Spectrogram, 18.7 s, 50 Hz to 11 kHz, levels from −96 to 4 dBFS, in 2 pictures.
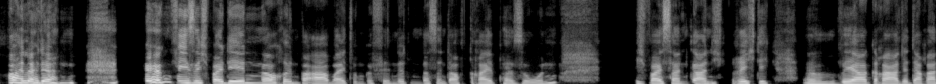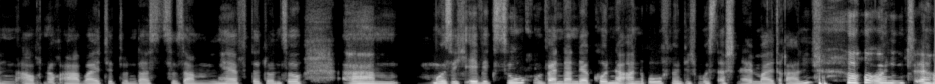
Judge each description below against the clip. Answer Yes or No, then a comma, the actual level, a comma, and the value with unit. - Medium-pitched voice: No, high, 200 Hz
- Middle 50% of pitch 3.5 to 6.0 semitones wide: No, average, 2.9 semitones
